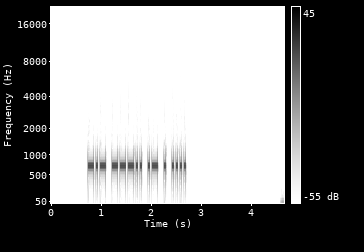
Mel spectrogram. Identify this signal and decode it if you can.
Morse code, heard as a keyed tone, about 30 wpm, 700 Hz. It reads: K8AEH
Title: USA Call Signs - 5 Characters - 30wpm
